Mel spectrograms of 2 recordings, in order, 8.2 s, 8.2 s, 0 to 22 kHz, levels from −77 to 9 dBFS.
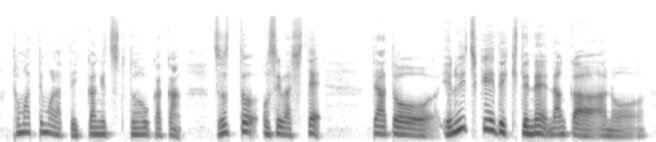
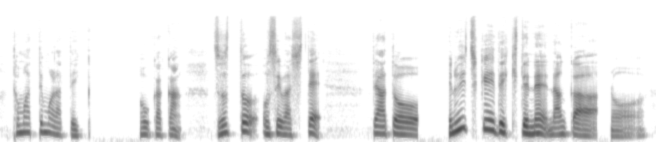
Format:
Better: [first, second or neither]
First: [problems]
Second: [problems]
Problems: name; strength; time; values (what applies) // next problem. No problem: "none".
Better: first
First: none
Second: audio cutting out; at 1 s for 0.5 s, at 5 s and at 7.5 s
